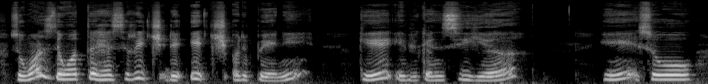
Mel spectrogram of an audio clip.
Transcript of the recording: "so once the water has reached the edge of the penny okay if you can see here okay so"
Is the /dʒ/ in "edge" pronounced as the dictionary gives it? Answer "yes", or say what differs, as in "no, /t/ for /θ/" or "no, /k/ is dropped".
no, /tʃ/ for /dʒ/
